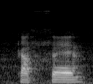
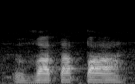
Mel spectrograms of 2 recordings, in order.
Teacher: em se tratando de acentuação o acento vai estar na última sílaba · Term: oxítonas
